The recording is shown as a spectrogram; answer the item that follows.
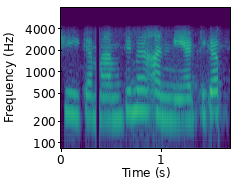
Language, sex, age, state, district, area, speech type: Dogri, female, 18-30, Jammu and Kashmir, Reasi, urban, conversation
